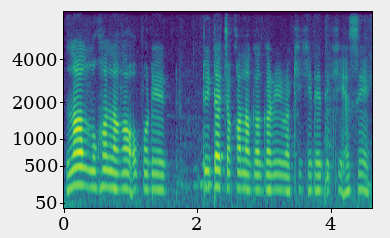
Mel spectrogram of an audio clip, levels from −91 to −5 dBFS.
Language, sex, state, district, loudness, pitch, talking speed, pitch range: Nagamese, female, Nagaland, Kohima, -20 LUFS, 195 Hz, 170 wpm, 185-215 Hz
